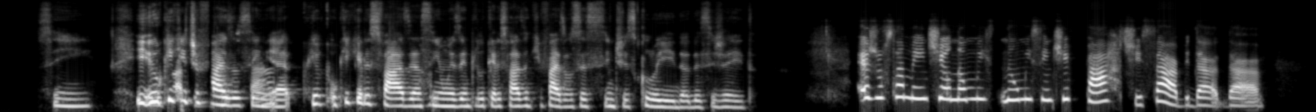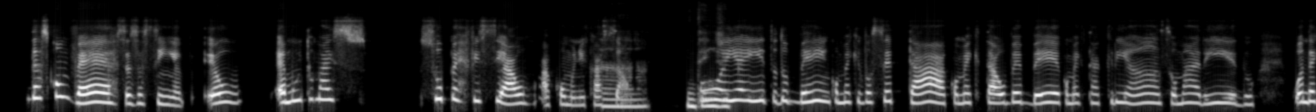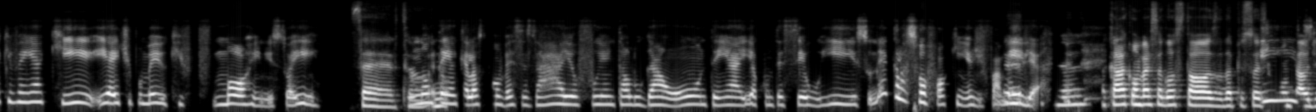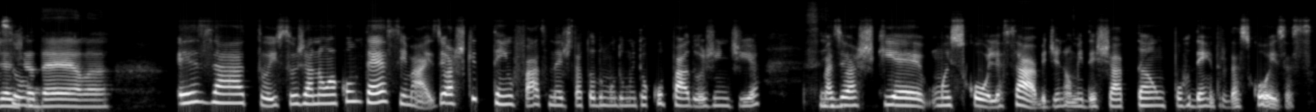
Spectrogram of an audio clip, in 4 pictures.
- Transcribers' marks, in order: laugh
- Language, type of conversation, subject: Portuguese, advice, Como posso lidar com a sensação de estar sendo excluído de um antigo grupo de amigos?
